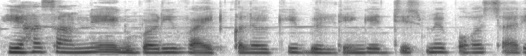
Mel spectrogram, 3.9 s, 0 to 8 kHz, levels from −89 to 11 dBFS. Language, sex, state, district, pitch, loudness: Hindi, female, Haryana, Charkhi Dadri, 200 Hz, -20 LUFS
